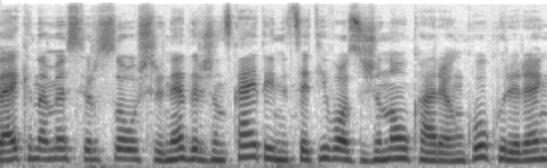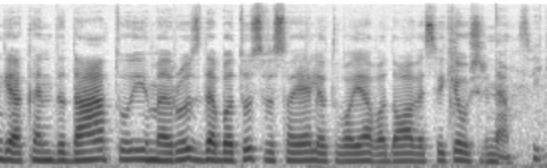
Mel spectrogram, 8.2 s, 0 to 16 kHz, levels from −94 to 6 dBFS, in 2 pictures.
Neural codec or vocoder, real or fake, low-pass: none; real; 14.4 kHz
